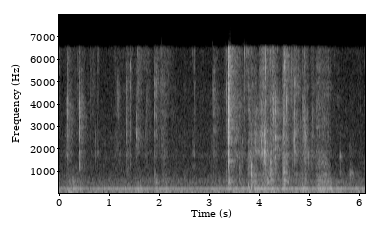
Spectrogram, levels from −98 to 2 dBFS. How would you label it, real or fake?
real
